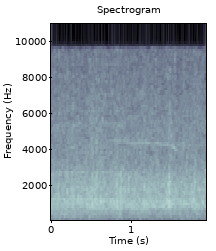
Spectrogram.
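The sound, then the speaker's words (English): Audience applause after a story on stage, a thick, continuous wash of many hands clapping at a steady, loud level with no pauses. “You guys are clapping, but you should have seen the interview.”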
